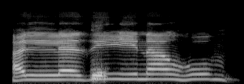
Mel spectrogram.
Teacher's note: এখানে মিম সাকিনের পরে বামিম ছাড়া অন্য অক্ষর আইন এসেছে তাই মিমকে বিনা গুন্নায় পড়তে হবে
